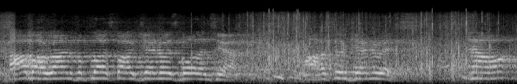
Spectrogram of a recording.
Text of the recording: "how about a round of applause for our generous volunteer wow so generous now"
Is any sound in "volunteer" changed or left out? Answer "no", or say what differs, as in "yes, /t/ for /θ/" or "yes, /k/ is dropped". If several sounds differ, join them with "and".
yes, /b/ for /v/ and /s/ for /t/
